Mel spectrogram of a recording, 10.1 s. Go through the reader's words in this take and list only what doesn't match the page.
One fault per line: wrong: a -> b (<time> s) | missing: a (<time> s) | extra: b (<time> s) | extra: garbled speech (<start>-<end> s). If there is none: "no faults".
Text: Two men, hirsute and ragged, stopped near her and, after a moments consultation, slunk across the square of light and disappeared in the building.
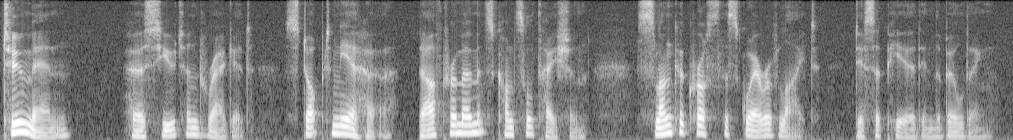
missing: and (4.0 s)
missing: and (8.2 s)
